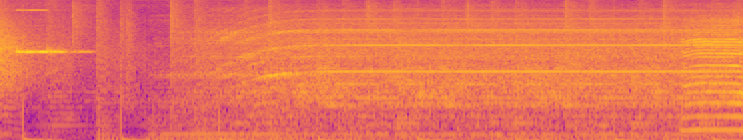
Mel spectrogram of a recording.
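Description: A masticating juicer runs up close, giving a steady, loud motor whine over a regular pattern of low thumping pulses, with no voices.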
